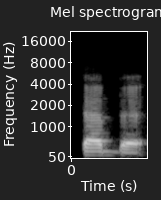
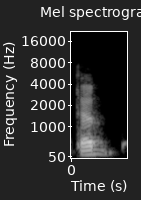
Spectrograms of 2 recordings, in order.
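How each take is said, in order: First: The final b is released with a slight echo. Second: The final b stops completely with no release. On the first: The speaker calls it right. "so for the ba, it will sound like this" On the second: The speaker calls it wrong. "instead of saying tab"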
